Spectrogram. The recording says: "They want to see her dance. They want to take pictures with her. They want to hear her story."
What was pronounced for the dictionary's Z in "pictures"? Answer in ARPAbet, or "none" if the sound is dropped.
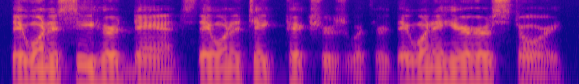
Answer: Z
